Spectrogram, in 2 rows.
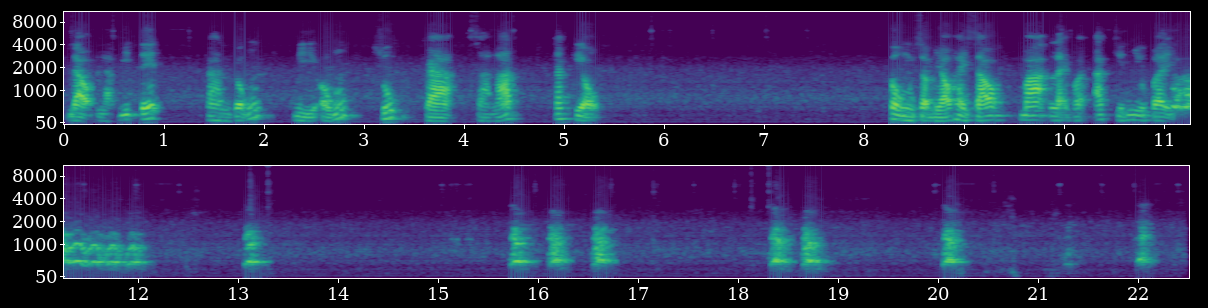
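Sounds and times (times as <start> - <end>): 
speech: 0.1 - 5.5, 8.3 - 11.3
dog barking: 11.0 - 12.2, 13.1 - 13.4, 15.8 - 16.9, 18.4 - 19.0, 20.1 - 20.5, 21.3 - 22.3.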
